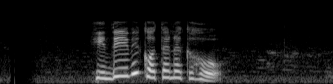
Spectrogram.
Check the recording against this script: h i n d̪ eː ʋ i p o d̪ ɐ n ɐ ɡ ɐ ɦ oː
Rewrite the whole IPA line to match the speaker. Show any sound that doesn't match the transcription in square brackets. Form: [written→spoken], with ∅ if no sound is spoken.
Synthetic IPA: h i n d̪ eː ʋ i [p→k] o [d̪→t̪] ɐ n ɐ [ɡ→k] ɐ ɦ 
